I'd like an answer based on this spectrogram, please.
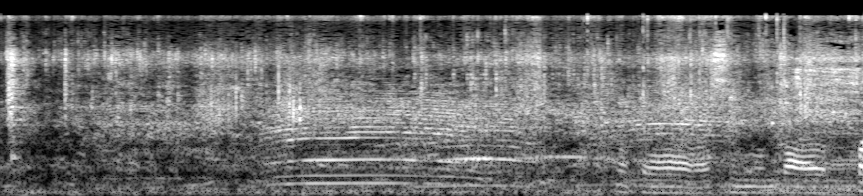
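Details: At the Plaosan cattle market in Magetan, Indonesia, a feeder cow lets out a long, even moo lasting about a second, then trails off amid people talking and the general bustle of the sale.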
